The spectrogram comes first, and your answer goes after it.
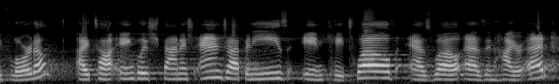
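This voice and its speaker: A woman from Venezuela giving a conference keynote speech in a lively, animated way. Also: high voice. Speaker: keynote speaker. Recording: long hall reverb.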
